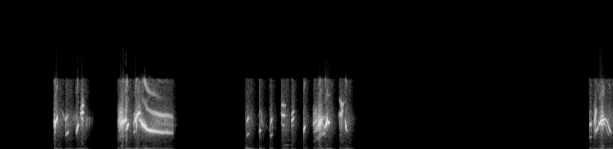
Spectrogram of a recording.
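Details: Scattered twittering phrases from a European goldfinch: a couple of rich slurred notes, a string of small chips, then a long silence before one last brief twitter.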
